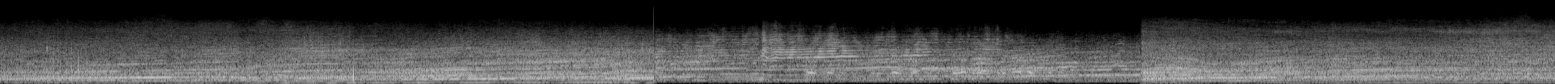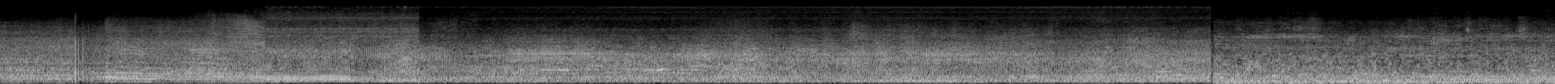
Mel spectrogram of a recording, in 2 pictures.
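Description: Racing motorcycle engines at high revs, their pitch rising and falling as the bikes accelerate, brake and pass. Several clips are spliced together, so the engine sound changes abruptly a few times.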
